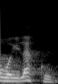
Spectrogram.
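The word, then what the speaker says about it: ويلكم: Enggak enggak sadar bahwa ada kata wailakum. Bahkan itu padahal itu orang Arab. Sehingga mau nulis welcome menggunakan wau ya lam kaf mim. bacanya welcome. Padahal itu dalam bahasa Arab fasih disebut dibacanya wailakum.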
